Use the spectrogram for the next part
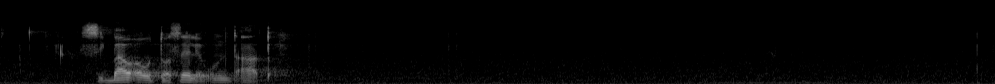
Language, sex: South Ndebele, male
